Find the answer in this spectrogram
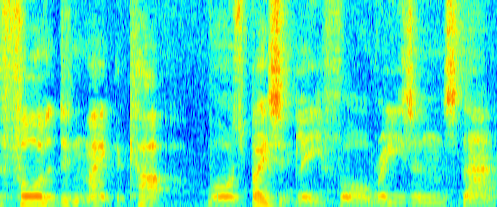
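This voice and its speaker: A man with an English accent speaks quietly at a moderate pace. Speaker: YouTuber. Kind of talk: vlog review. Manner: quiet voice; casual, hesitant. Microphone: webcam mic, far from mic.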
